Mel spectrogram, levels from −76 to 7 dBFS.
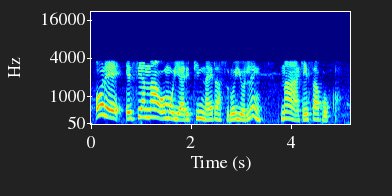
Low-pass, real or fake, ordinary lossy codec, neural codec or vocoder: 3.6 kHz; real; Opus, 64 kbps; none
